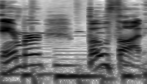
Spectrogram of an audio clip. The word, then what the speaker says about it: Bouthot: I'm Anthony Giuliano, and my guest this week is Amber Bouthot. Amber, did I pronounce that correctly?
